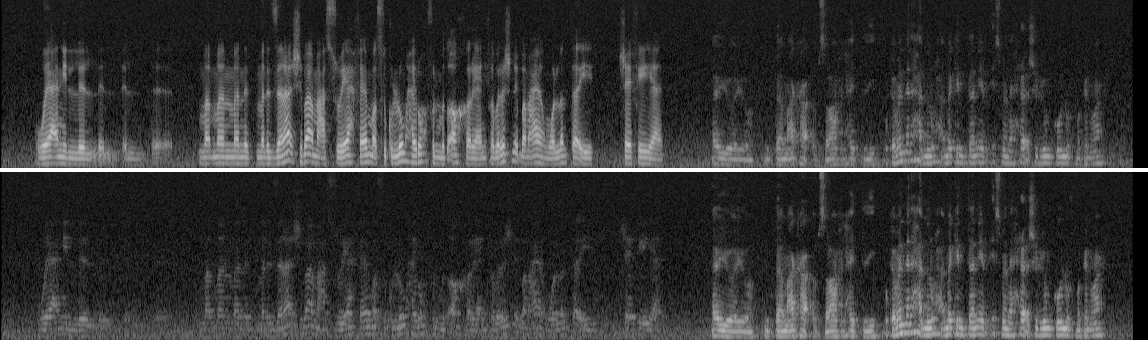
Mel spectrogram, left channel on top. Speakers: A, on the left; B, on the right.
A: ويعني ال ال ال ال ما ما ما نت- ما نتزنقش بقى مع السياح فاهم اصل كلهم هيروحوا في المتأخر يعني فبلاش نبقى معاهم ولا انت ايه شايف ايه يعني
B: ايوه ايوه انت معاك حق بصراحه في الحته دي وكمان نلحق نروح اماكن تانية بحيث ما نحرقش اليوم كله في مكان واحد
